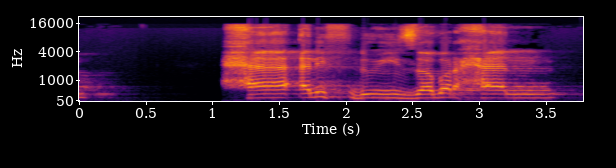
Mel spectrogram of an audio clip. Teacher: হলকের মধ্যখান থেকে হা উচ্চারণ করতে হবে।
